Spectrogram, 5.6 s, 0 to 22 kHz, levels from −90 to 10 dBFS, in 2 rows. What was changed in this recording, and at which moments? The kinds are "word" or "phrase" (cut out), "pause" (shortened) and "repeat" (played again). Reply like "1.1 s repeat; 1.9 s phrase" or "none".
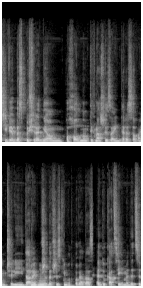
4.6 s word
